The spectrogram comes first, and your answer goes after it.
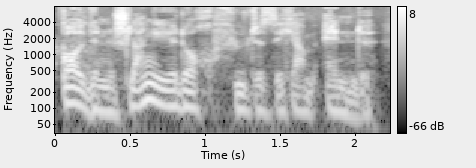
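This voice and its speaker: A man narrating a fairy-tale radio play as an expressive, folksy storyteller. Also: deep voice, moderate pace, noisy background.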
